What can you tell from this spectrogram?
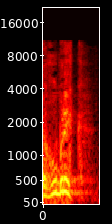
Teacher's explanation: A palavra é rubrica, tem a sílaba tônica na sílaba bri, portanto é uma paroxítona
